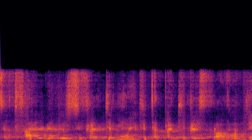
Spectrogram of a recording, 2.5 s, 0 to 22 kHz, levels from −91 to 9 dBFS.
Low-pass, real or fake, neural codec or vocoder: 10.8 kHz; fake; codec, 24 kHz, 1.5 kbps, HILCodec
